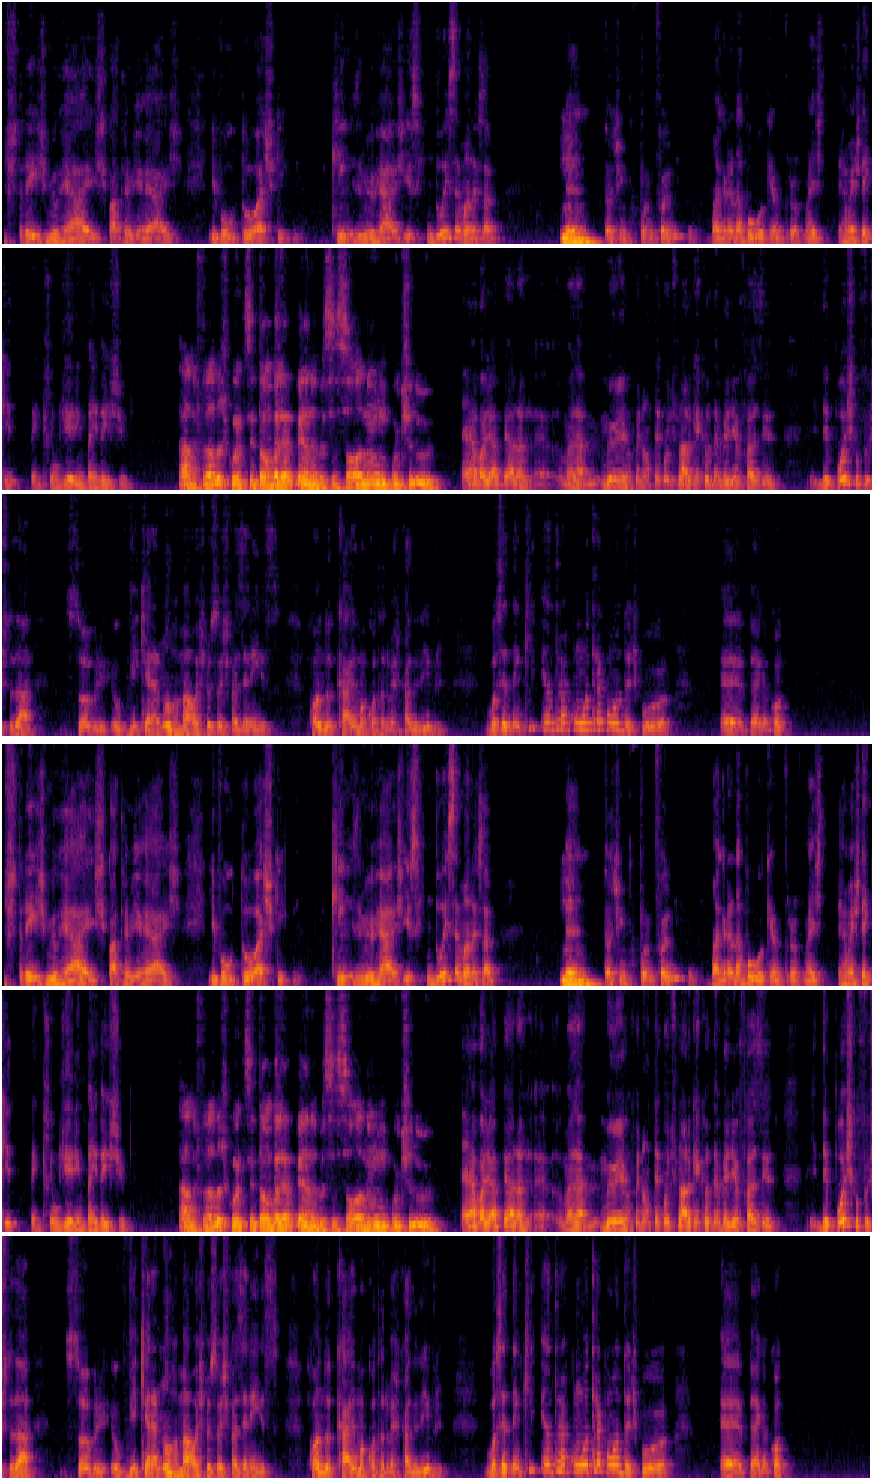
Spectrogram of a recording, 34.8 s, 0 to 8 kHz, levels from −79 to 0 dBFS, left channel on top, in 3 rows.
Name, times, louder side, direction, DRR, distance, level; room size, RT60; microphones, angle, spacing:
voice 1, 0.0-4.0 4.4-6.6 7.5-7.7 8.0-13.3 17.7-21.9 22.3-23.6 24.0-26.7 27.3-29.0 29.6-32.1 32.8-33.6, right 4 dB, 75° right, 0.5 m, -27 dB
voice 2, 7.4-7.8 13.9-17.4, equal, 5° left, 0.5 m, -19 dB
2.5 x 2.3 x 2.3 m
head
